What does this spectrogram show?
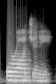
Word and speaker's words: orogeny: you repeat the word one more time erogeny orogeny o r o g e n y orogeny that is correct that's the end of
